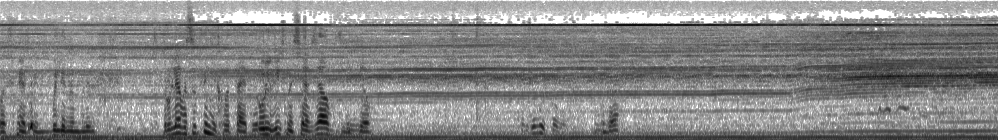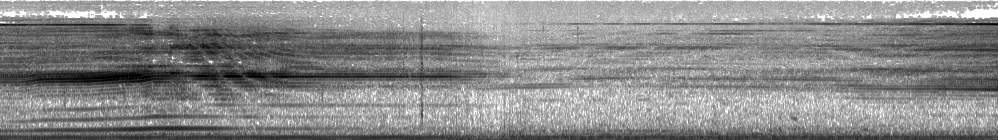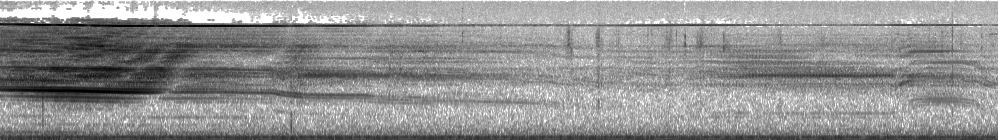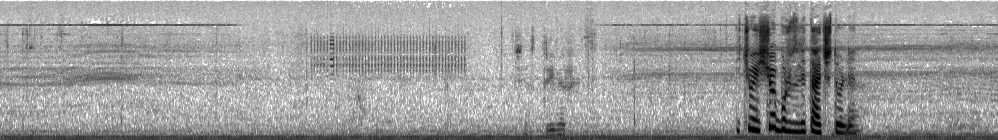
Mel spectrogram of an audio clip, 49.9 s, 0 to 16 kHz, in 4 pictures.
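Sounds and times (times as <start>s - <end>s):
model plane motor whine: 0.0s - 49.9s.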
